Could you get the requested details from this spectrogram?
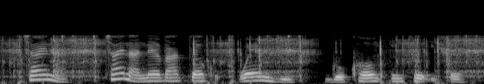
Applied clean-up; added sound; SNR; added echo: none; Telephone; 10 dB; none.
